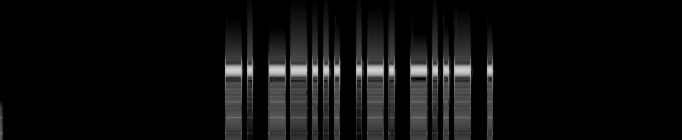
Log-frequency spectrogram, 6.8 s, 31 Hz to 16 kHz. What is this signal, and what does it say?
Morse code, heard as a keyed tone, about 21 wpm, 700 Hz. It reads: N7RXE
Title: USA Call Signs - 5 Characters - Repeated 2x - 22wpm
